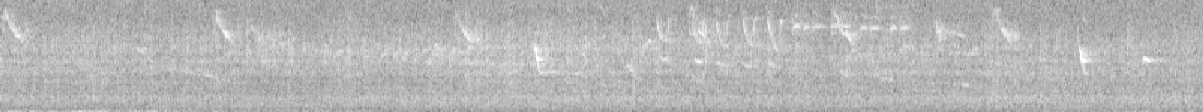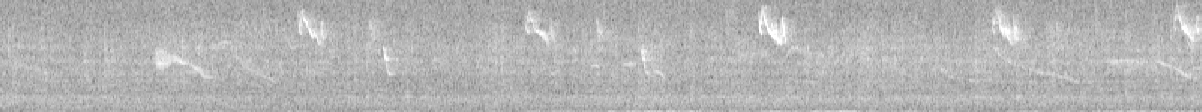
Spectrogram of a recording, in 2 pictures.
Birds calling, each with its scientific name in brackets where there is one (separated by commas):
unidentified bird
